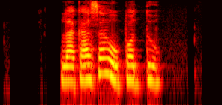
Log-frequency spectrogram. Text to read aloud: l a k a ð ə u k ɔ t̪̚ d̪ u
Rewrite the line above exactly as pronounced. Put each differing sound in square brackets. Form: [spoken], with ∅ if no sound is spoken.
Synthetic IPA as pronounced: l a k a [z] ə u [p] ɔ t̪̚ d̪ u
